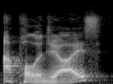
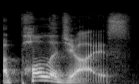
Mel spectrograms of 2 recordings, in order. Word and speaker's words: apologize: syllable of the word so it's not apologize it's not apologize it's apologize you see we go apologize we're going up in the middle so yeah just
